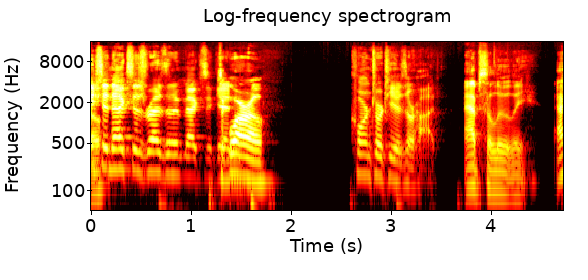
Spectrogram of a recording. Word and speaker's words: Saguaro: Sharon, that's like a hard G in Saguaro. As PHNX's resident Mexican, Saguaro.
